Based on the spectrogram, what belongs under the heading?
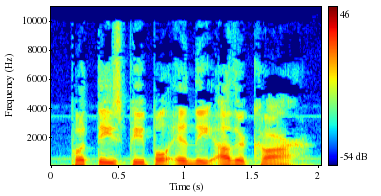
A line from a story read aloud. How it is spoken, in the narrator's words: shouted the stranger to Clayton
